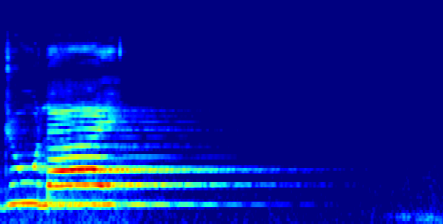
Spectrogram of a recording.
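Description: A woman's voice singing the month name "July" as one drawn-out note. It steps up slightly in pitch about half a second in and then fades away over about two and a half seconds.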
